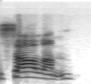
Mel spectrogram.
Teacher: you don't pronounce both the m and the n you just pronounce the m solemn the n is silent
